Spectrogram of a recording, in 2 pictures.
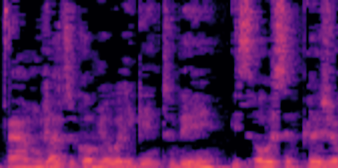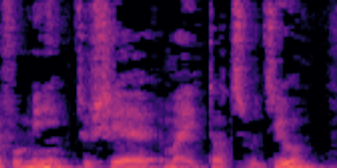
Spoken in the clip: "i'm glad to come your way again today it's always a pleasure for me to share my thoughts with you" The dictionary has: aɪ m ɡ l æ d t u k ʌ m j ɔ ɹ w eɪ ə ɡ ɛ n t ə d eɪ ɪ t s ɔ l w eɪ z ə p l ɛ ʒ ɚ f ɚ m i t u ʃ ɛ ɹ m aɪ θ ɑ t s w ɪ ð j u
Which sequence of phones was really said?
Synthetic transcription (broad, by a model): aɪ m ɡ l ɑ d t u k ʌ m j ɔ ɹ w eɪ ə ɡ ɛ n t ə d eɪ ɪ t s ɔ l w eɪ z ə p l ɛ ʒ ɚ f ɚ m i t u ʃ ɛ ɹ m aɪ t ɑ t s w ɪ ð j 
